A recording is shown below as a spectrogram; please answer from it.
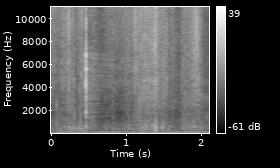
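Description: Layout blind's fabric cover rustling as it is handled along its metal door-frame tube, with a sharp click about half a second in and another near a second and a half.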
